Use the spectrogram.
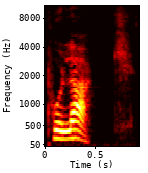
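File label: "polack", Swedish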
